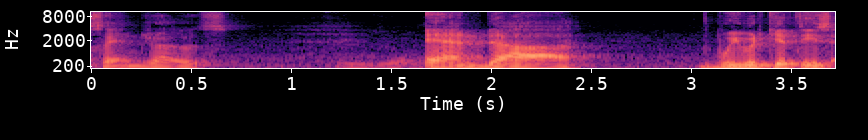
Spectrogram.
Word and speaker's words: San Jose: It's like, you need to just know that if it's in Illinois, it's pronounced San Joe's. So, okay, San Joe's, Illinois.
